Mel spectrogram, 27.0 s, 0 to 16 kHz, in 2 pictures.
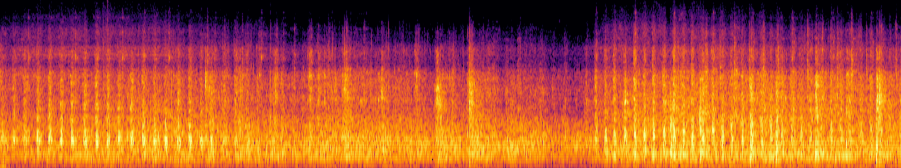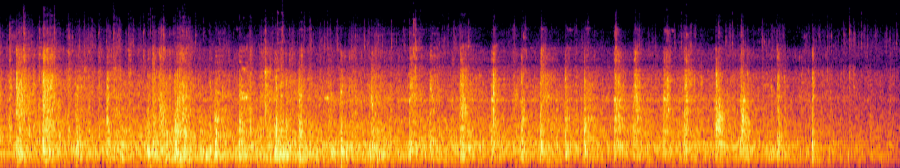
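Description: Narrow-gauge steam train, the George England 0-4-0 saddle tank Welsh Pony working a slate and goods train: quick, even exhaust beats with wagon wheels clicking over the rail joints. It dips briefly about a third of the way in, comes back stronger, then fades away near the end.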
